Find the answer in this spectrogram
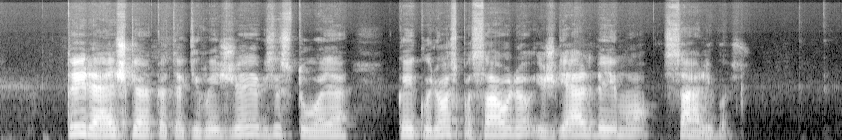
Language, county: Lithuanian, Vilnius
